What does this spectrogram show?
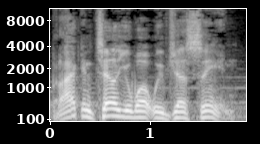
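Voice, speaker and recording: Grave, measured technical manager, played by a man, mid-range voice, radio drama with faint music. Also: mid-range voice, sing-song, darkish tone, natural voice. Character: sober, deferential, measured space program project manager. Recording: music bed underneath.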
